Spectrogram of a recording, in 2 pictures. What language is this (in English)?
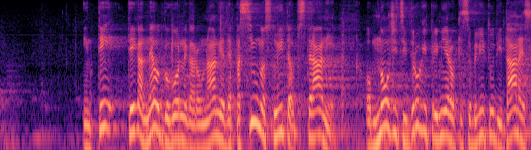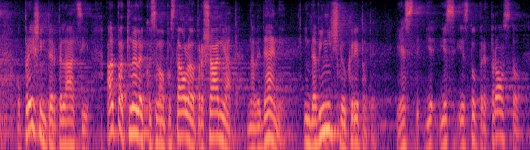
Slovenian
